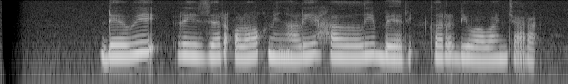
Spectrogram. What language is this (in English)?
Sundanese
